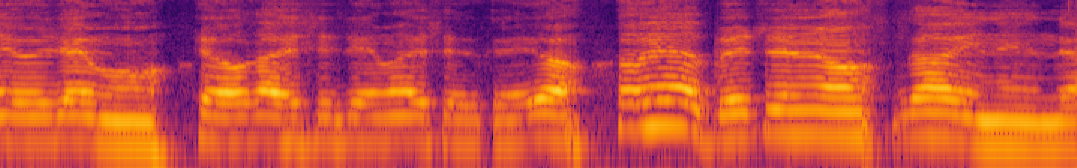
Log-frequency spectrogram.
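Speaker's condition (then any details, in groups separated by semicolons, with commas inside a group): Cerebral palsy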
